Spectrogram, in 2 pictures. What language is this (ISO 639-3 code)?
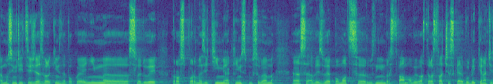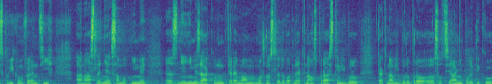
ces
